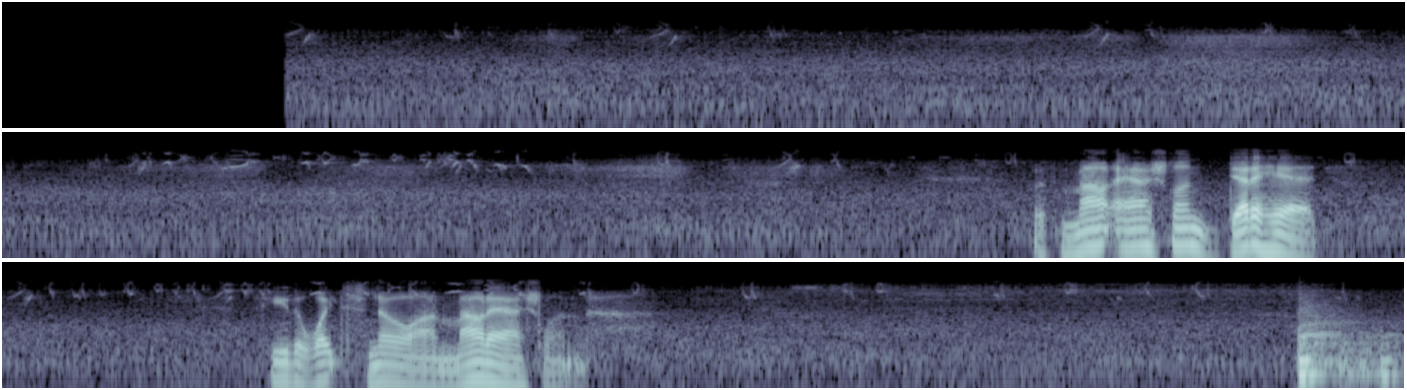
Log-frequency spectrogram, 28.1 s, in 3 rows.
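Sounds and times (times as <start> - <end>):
small birds chirping: 1.9 - 28.0
steady hiss: 1.9 - 28.0.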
